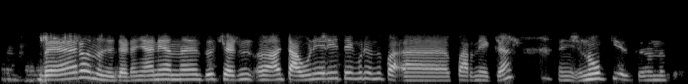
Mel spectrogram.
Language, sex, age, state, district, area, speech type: Malayalam, female, 18-30, Kerala, Pathanamthitta, rural, conversation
